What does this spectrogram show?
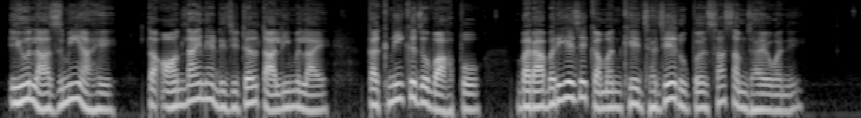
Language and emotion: Sindhi, neutral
